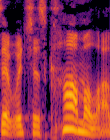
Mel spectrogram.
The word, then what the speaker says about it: Kamala: Kamala then I did Cam Allah and now I'm on to the correct way to pronounce it which is Kamala like the punctuation mark Kamala okay for some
